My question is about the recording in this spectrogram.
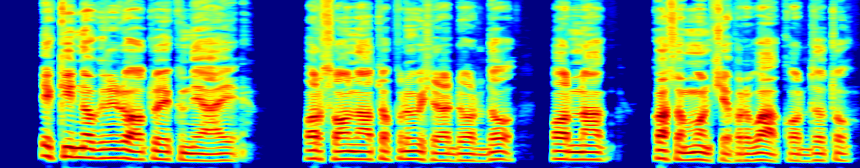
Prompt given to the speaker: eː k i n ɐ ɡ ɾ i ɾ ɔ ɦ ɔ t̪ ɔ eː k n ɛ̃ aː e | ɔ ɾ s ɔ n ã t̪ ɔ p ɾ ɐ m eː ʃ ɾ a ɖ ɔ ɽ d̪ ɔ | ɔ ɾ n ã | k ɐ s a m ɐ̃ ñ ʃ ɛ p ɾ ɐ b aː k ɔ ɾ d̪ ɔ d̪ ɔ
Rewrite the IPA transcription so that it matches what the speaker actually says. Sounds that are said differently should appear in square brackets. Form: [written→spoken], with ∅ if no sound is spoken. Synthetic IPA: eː k i n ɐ ɡ ɾ i ɾ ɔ ɦ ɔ t̪ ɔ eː k n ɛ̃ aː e | ɔ ɾ s ɔ n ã t̪ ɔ p ɾ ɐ m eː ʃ ɾ a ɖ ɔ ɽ d̪ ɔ | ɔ ɾ n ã | k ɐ s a m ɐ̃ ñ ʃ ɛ p ɾ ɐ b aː k ɔ ɾ d̪ ɔ [d̪→t̪] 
